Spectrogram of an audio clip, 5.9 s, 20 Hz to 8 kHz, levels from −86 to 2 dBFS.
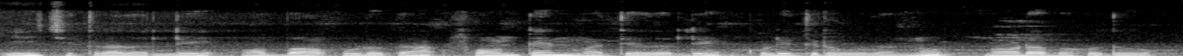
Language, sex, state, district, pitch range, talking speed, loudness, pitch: Kannada, male, Karnataka, Bangalore, 125-145 Hz, 80 wpm, -13 LUFS, 130 Hz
